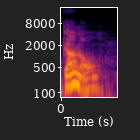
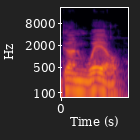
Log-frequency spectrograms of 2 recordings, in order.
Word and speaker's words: gunwale: So the expression gunnel, which really comes from the word that looks like it should be pronounced gun whale, refers to the very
